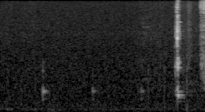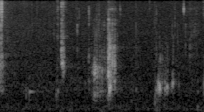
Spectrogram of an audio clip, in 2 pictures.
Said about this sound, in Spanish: pausa para el trago de café.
